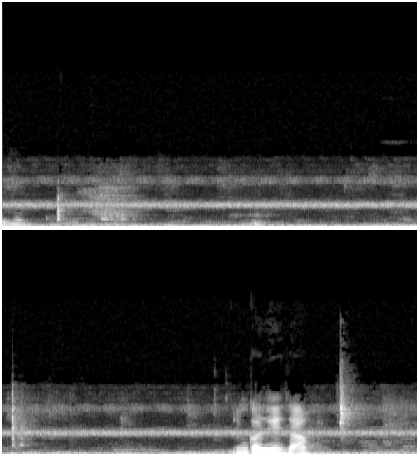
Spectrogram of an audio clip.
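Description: Crickets trilling in one steady high note, with a few light clicks. A person's voice sounds briefly about six and a half seconds in, and it is the loudest sound.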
